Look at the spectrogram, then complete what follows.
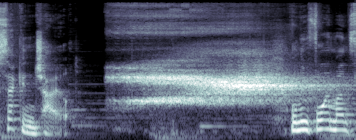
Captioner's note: dry Gay Canadian Screeching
